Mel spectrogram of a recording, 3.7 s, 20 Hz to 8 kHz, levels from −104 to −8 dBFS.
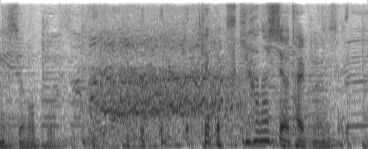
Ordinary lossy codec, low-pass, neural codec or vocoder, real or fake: AAC, 48 kbps; 7.2 kHz; none; real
